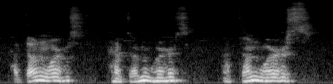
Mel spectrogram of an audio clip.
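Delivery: whispered muttering. Voicing Jerry repeating a line to himself: whispering to himself. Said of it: "Jerry's just gonna be whispering to, to himself".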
